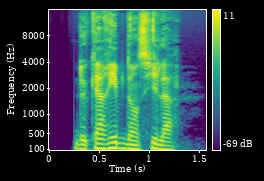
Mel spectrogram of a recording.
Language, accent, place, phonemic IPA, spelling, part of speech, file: French, France, Lyon, /də ka.ʁib.d‿ɑ̃ si.la/, de Charybde en Scylla, prepositional phrase, LL-Q150 (fra)-de Charybde en Scylla.wav
- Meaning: between Scylla and Charybdis; between a rock and a hard place; out of the frying pan, into the fire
